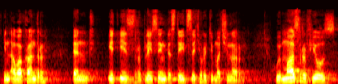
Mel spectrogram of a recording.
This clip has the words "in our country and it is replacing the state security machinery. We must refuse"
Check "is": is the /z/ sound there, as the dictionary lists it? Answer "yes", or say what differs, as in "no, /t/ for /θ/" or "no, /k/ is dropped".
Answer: yes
